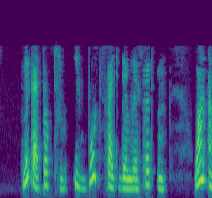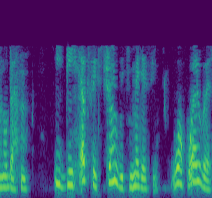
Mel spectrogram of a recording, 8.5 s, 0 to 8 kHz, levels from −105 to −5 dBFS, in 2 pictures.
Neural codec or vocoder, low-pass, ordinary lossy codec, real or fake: vocoder, 44.1 kHz, 128 mel bands every 256 samples, BigVGAN v2; 7.2 kHz; AAC, 16 kbps; fake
